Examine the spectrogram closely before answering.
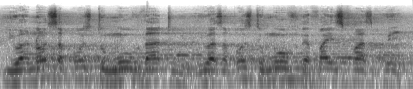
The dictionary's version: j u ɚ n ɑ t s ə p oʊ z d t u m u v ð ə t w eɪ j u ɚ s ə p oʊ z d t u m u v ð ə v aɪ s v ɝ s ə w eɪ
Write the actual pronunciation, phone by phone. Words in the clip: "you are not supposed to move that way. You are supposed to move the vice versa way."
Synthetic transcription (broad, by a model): j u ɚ n ɑ t s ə p oʊ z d t u m u v ð ə t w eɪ j u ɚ s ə p oʊ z t u m u v ð ə f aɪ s f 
